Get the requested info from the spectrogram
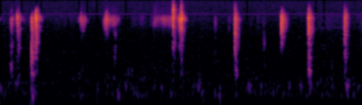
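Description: Trading cards being handled: scattered light clicks and taps with a few short rustles, irregularly spaced.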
